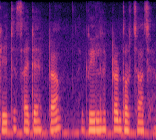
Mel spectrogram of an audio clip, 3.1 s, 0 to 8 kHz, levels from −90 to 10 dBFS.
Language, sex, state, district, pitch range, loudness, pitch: Bengali, male, Tripura, West Tripura, 130-145 Hz, -17 LUFS, 140 Hz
